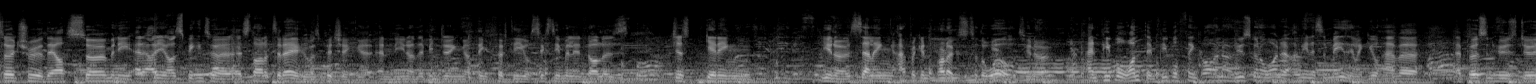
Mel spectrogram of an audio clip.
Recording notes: Was recorded at the AfricArena West African Summit in June 2021, held at The Raddison Sea Plaza hotel in Dakar. Throughout the conference, I chatted to as many stakeholders as possible.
